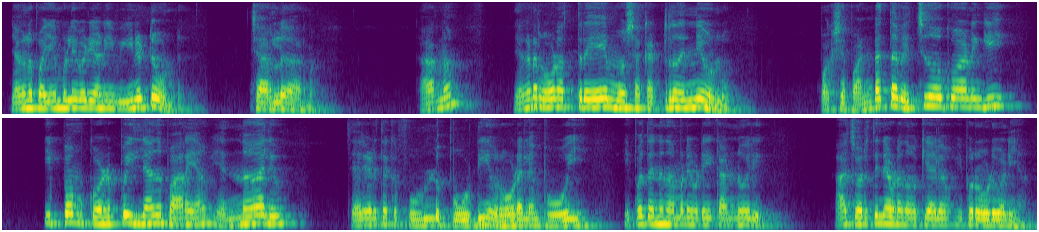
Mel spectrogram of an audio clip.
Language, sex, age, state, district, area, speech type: Malayalam, male, 18-30, Kerala, Wayanad, rural, spontaneous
